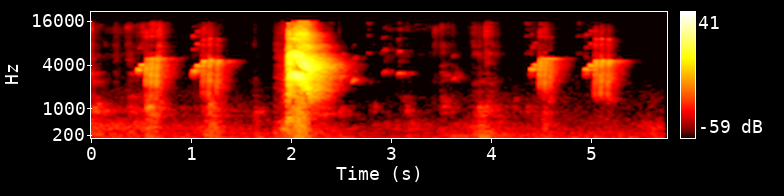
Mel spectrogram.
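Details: A pet canary indoors gives short buzzy chirps in spaced pairs, then one loud harsh rasping burst, then two more brief chirps after a pause, with silence in between.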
